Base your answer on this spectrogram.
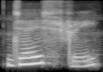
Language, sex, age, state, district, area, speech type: Kannada, female, 30-45, Karnataka, Shimoga, rural, spontaneous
